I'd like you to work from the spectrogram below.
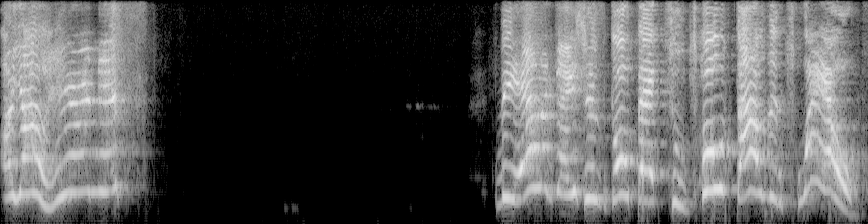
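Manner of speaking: high-pitched, outraged disbelief; yelling. Real, not acted. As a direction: call it out high, appalled. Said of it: "I'm sorry if I'm yelling".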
